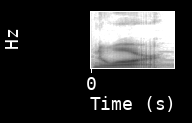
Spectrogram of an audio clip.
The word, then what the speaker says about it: Noir: that's Toby singing also I didn't know Noir wasn't two syllables so the song is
